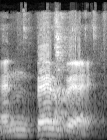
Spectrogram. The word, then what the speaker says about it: EnBW: 그 ENBW라는 네. 독일 발음으로는 엔베베, 네.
